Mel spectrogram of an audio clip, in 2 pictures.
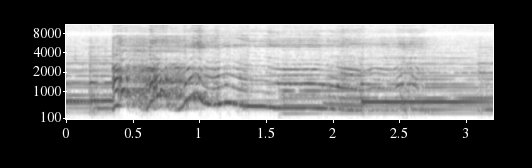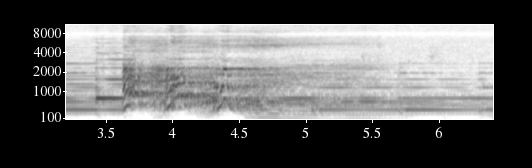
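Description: Golden retriever howling along with a piano: two wavering howls, the first starting about half a second in and sliding down in pitch, the second about three and a half seconds in, over steady piano notes.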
